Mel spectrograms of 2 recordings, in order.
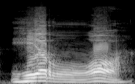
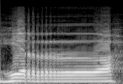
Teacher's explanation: untuk huruf ra ketika dia berharakat tasydid itu atau dia berharakat sukun, dia ra-nya 1 kali takrirnya. Tidak boleh banyak-banyak, tidak boleh hirrah.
